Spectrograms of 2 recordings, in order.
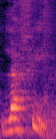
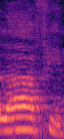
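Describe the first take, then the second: First: The first vowel is short and clipped. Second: The first vowel is drawn out long. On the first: Surely in loss. The speaker calls it right. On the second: Not in loss. The speaker calls it wrong.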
